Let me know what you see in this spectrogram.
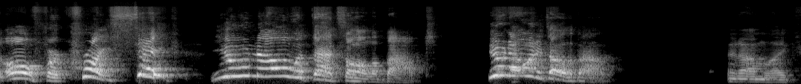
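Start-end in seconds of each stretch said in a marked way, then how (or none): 0.0-6.2 high, loud, slow exasperated outburst. Retold or imitated. Mother snapping at her son who asks about the light, exasperated outburst. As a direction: snap back at a question with an obvious answer. Mother snaps at son's question.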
